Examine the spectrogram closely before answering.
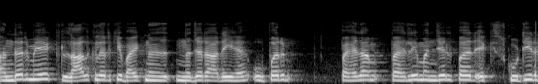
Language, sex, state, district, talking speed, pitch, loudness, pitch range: Hindi, male, Jharkhand, Palamu, 220 wpm, 195 Hz, -13 LUFS, 185-210 Hz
